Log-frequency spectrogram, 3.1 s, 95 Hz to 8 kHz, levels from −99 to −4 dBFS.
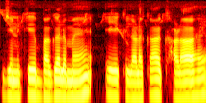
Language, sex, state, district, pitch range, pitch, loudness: Hindi, male, Jharkhand, Deoghar, 120-135 Hz, 125 Hz, -18 LUFS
